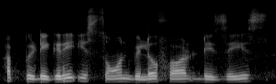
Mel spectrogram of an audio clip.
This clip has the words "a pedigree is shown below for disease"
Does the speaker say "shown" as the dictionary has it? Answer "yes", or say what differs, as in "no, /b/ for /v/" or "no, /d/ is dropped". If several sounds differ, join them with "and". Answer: no, /s/ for /ʃ/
